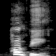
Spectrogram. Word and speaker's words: Pompey: And I've already had kids say, "Are you sure it's not Pompeii?" Yeah. Pompeii is spelled with E-I-I at the end. Pompey. That's Pompey.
